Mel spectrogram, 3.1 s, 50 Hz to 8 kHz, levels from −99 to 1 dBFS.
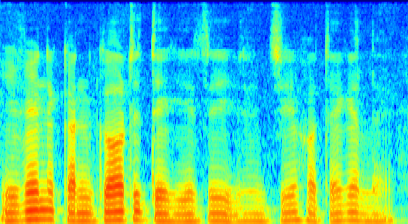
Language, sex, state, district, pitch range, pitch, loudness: Chakma, male, Tripura, West Tripura, 95-110 Hz, 100 Hz, -20 LUFS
